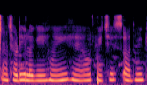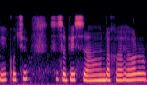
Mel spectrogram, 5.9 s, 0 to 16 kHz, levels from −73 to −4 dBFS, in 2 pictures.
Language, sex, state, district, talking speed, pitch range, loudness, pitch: Hindi, female, Chhattisgarh, Sukma, 155 wpm, 230-250 Hz, -21 LUFS, 240 Hz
